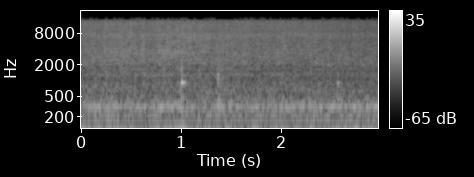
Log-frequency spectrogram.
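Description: Potatoes and eggplant fry in a pan while being stirred, giving a steady dense sizzle with faint scraping, close and constant with no talking.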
